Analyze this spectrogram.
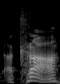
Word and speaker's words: Accra: waffle and tamale and of course the capital Accra yes that's how you pronounce it Accra located in the southeast along the coast institutional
